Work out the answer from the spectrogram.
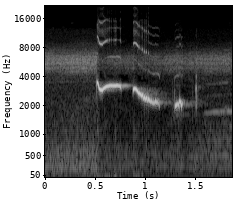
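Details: An orange-headed thrush sings to prompt others of its kind: two long whistles, the second sliding downward, then a brief clipped note, all over a steady high-pitched buzz.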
